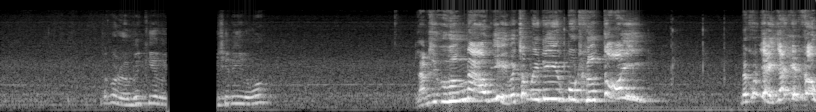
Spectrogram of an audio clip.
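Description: Two young men talk with animation close to a microphone.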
